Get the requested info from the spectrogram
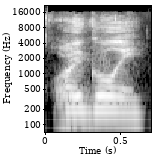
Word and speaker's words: אויגורי: אמ, האחרונה ששמעתי זה על, ה, על המיעוט, ה, איך, איך מבטאים את זה? – אויגורי. – אויגורי?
